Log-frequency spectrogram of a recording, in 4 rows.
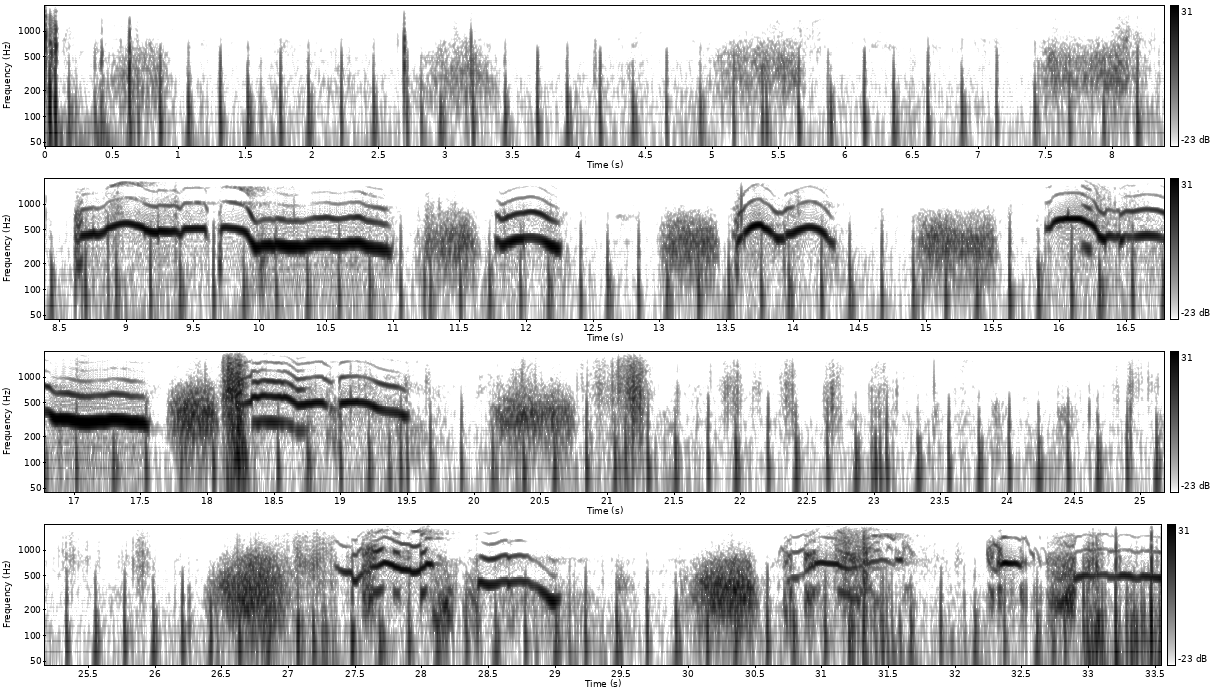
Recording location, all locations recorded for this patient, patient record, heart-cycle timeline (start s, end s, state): mitral valve (MV)
aortic valve (AV)+pulmonary valve (PV)+mitral valve (MV)
#Age: Child
#Sex: Female
#Height: 83.0 cm
#Weight: 11.1 kg
#Pregnancy status: False
#Murmur: Absent
#Murmur locations: nan
#Most audible location: nan
#Systolic murmur timing: nan
#Systolic murmur shape: nan
#Systolic murmur grading: nan
#Systolic murmur pitch: nan
#Systolic murmur quality: nan
#Diastolic murmur timing: nan
#Diastolic murmur shape: nan
#Diastolic murmur grading: nan
#Diastolic murmur pitch: nan
#Diastolic murmur quality: nan
#Outcome: Normal
#Campaign: 2014 screening campaign
0.00	1.02	unannotated
1.02	1.08	diastole
1.08	1.16	S1
1.16	1.30	systole
1.30	1.36	S2
1.36	1.52	diastole
1.52	1.60	S1
1.60	1.76	systole
1.76	1.80	S2
1.80	1.98	diastole
1.98	2.06	S1
2.06	2.22	systole
2.22	2.24	S2
2.24	2.46	diastole
2.46	2.54	S1
2.54	2.70	systole
2.70	2.74	S2
2.74	2.96	diastole
2.96	3.04	S1
3.04	3.20	systole
3.20	3.26	S2
3.26	3.42	diastole
3.42	33.55	unannotated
